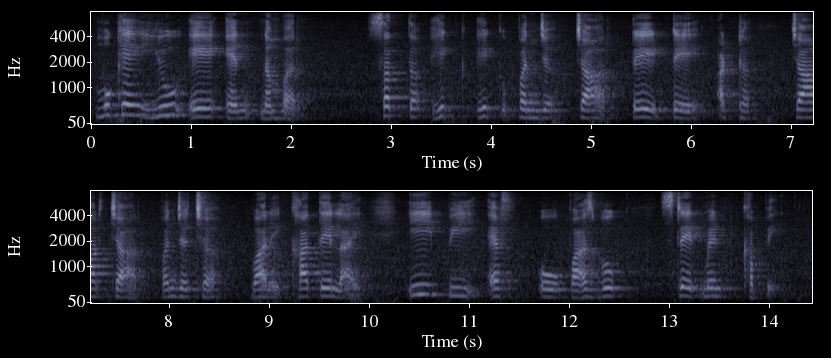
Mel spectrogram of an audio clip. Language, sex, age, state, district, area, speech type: Sindhi, female, 45-60, Maharashtra, Mumbai Suburban, urban, read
